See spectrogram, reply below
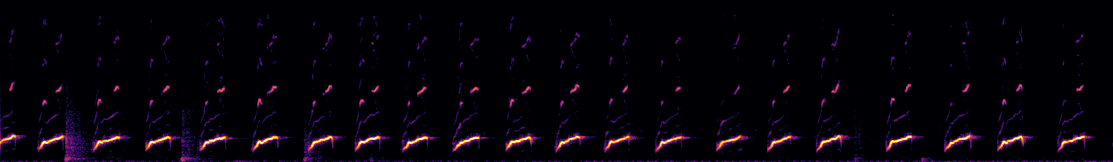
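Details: Lure song of an olive-backed tailorbird used for trapping, styled gacor fighter: a continuous string of loud upslurred whistles, roughly two and a half per second, with a few sharp clicks near the start and faint low background rumble.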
